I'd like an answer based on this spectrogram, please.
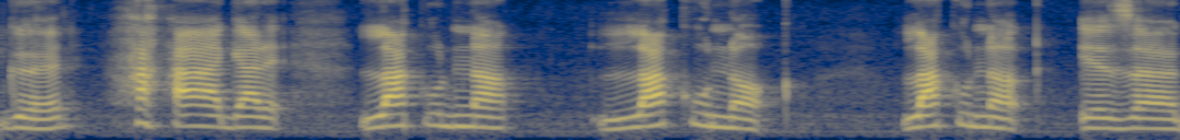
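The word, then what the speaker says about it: laku noć: it down okay so la ku knock did I pronounce it right la ku knock say la ku no that's good night in croatian okay super croatian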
